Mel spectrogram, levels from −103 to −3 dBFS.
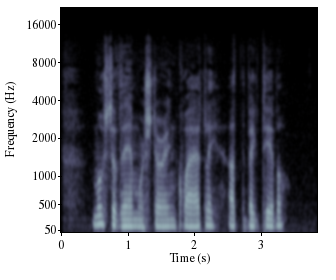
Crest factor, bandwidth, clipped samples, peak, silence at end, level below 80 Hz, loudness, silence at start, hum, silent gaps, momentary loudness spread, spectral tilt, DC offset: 18 dB; 11.5 kHz; under 0.1%; -22 dBFS; 0.5 s; -70 dBFS; -39 LUFS; 0.15 s; none; none; 7 LU; -5.5 dB/octave; under 0.1%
